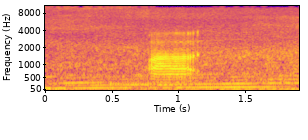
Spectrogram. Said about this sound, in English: Sorry for all the car noise in the background. It is rush hour, and I'm sitting on one of the busiest junctions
